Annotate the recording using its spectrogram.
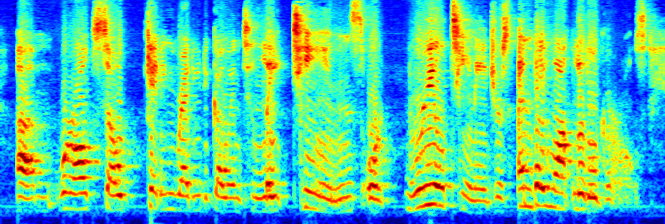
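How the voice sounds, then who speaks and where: Against noticeable background noise, a woman with an American accent talks at a fairly slow pace with hardly any pauses. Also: medium pitch for a woman, ordinary pitch variation. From US West Coast, San Jose, California. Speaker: voice actress. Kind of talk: interview. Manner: animated.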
